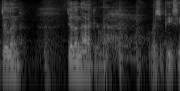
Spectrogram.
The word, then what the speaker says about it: Dillion: his name is bill d-i-l-i-d leon but it's pronounced dylan dylan hacker man recipes he had passed away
